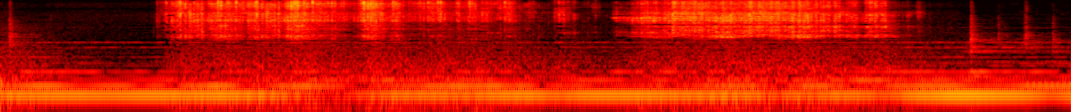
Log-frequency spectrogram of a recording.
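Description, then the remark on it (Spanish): A hollow clay sculpture holding small clay pellets is shaken steadily as a rattle for several seconds, producing a dense, gritty swishing rasp with a low steady hum underneath, continuous before stopping near the end. “Otra característica muy especial es que al ser una escultura hueca, se introdujo pequeñas bolitas de barro o escrupulillos que con el movimiento de la pieza produce un particular sonido.”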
